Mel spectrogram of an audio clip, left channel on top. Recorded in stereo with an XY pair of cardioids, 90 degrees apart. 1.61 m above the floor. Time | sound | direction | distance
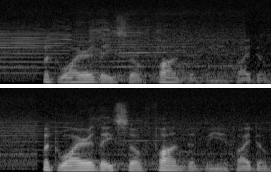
0.4 | a man speaking | 55° right | 0.9 m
